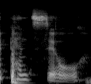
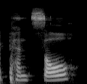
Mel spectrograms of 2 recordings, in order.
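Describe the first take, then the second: First: PENCIL as pen-SILL, clear short i; spelled-out vowel. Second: PENCIL as PEN-sul, lazy second vowel; schwa ending. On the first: Teacher showing what we don't say, pencil as pen-sill. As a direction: give pencil a full "sill" ending. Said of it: "We don't say pencil". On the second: Teacher showing what we say, pencil as pen-sul. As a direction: reduce the i in pencil to "uh". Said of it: "We say pencil". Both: Shown as a demonstration.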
